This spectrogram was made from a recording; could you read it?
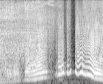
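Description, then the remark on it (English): A trombonist buzzes his lips in a daily warm-up before playing, a raspy, reedy tone like a Bronx cheer sliding up and down in pitch across a few short phrases separated by brief pauses. “On a daily basis, I will do a little bit of make a sound with your lips.”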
